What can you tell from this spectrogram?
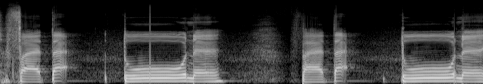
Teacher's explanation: pastikan sifat syiddah atau tertahan suara pada hamzah sukunnya ini muncul, putus hamzah sukun itu ya.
